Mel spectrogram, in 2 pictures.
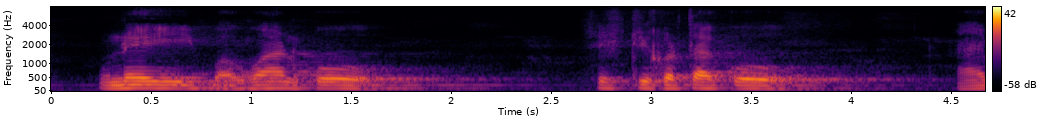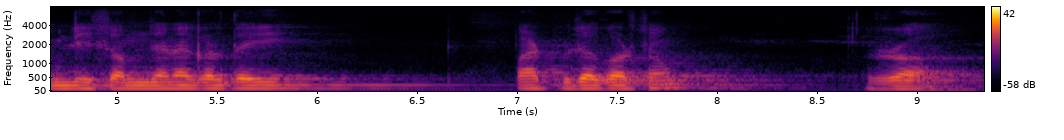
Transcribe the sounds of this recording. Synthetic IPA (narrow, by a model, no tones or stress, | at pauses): unʌjbʱʌɡwanko | srisʈikʌrt̪ako | ɦamilesʌmd͡zʌnaɡʌrd̪ʌj | paʈ̚pud͡zaɡʌrt͡sʰʌw̃ | rʌ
